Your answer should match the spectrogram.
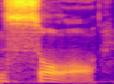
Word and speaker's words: Sohl: Anyway, having said that, Astro Smash was designed by John Soll. I think that's how it's pronounced, S-O-H-L.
